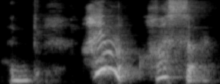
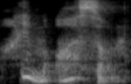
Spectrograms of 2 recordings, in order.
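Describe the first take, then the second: First: It is said with a confident, believing tone. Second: It is said in a flat, listing tone.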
